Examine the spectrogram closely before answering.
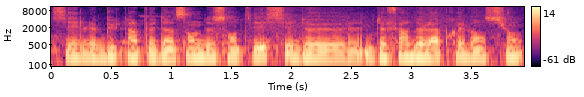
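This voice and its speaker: A woman's fairly low-pitched voice at a moderate pace. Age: 60s. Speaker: nurse. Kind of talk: interview testimony. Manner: hesitant, many fillers.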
